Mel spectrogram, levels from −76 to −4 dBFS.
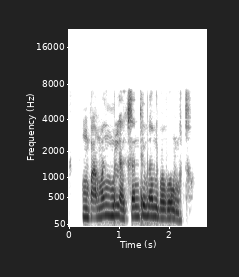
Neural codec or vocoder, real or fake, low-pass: codec, 16 kHz in and 24 kHz out, 1.1 kbps, FireRedTTS-2 codec; fake; 7.2 kHz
